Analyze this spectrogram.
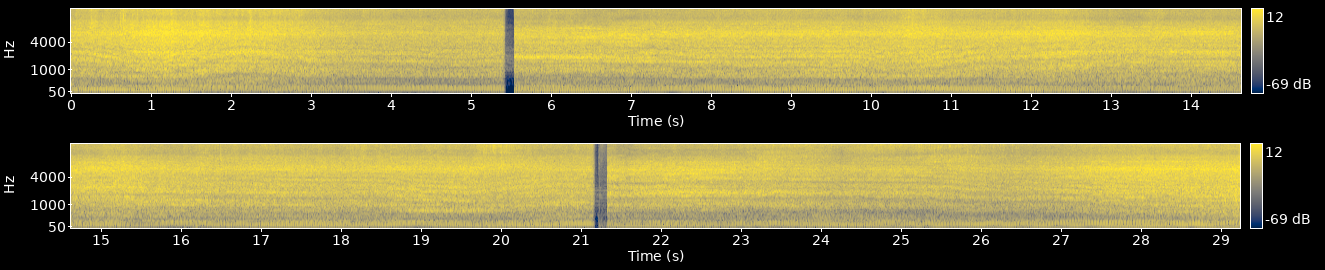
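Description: Toro zero-turn riding mower running steadily while mowing grass, its engine note holding even, with two instants where the sound drops out.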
